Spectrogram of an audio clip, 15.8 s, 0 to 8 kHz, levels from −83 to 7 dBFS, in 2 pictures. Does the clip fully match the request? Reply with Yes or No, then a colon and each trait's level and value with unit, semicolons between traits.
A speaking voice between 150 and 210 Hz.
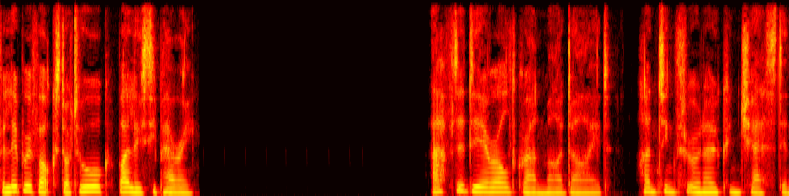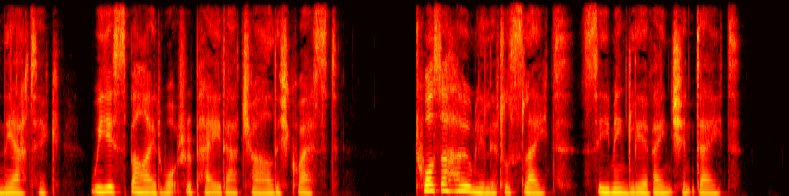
Yes: medium, 185 Hz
